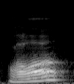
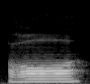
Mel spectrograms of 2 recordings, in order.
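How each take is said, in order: First: The letter is heavy, with sound rising upward. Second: The same.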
